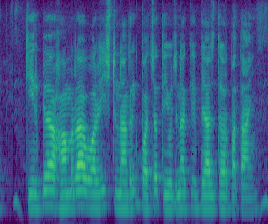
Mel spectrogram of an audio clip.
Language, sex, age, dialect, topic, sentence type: Bhojpuri, male, 18-24, Southern / Standard, banking, statement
